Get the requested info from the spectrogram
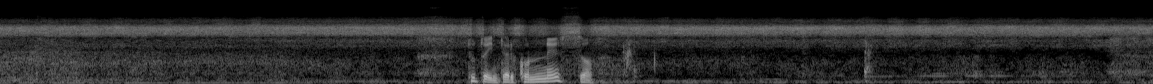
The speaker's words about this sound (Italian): Le cicale che sentiamo noi così vicine in questo istante, noi stessi siamo interconnessi con, con le cicale e allo stesso tempo con le automobili che sentiamo correre intorno a noi in questo momento.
